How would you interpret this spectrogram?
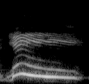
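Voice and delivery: a quick burst of praise for the dog; vocal encouragement. Shown as a demonstration. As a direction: demo of the happy cheer that rewards a dog. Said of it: "use your vocal encouragement".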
